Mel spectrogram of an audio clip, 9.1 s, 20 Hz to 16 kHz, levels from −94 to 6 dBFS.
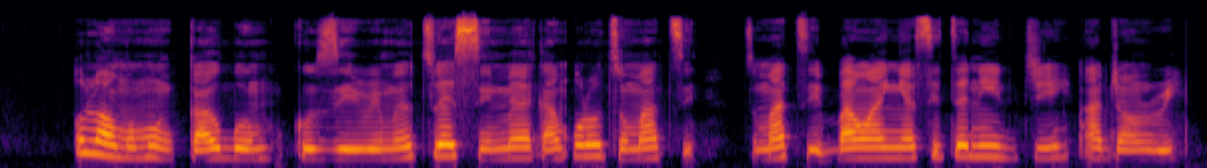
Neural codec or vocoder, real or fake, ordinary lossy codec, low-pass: none; real; Opus, 64 kbps; 10.8 kHz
